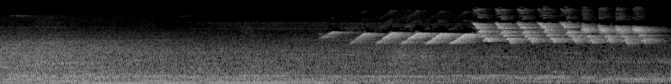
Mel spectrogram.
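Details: White-throated seedeater singing the classic tuí tuí zel zel with third note. After three seconds of steady background rumble, rising buzzy notes begin and quicken into a higher-pitched rapid series.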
